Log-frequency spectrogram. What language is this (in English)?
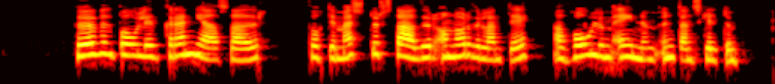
Icelandic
